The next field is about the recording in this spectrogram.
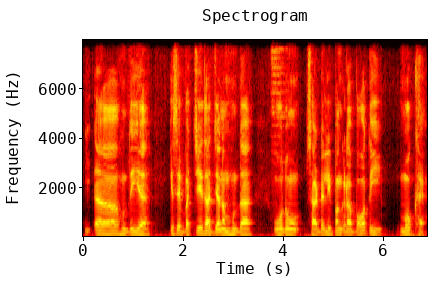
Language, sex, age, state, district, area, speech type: Punjabi, male, 45-60, Punjab, Ludhiana, urban, spontaneous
